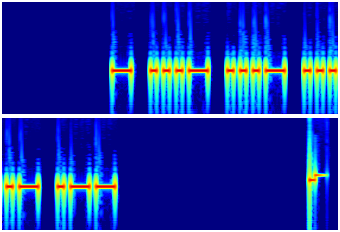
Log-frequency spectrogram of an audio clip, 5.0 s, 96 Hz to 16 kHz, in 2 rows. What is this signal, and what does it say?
Morse code, heard as a keyed tone, about 25 wpm, 700 Hz. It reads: TVV4W
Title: Five Challenging Letter-Number Combinations 25wpm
